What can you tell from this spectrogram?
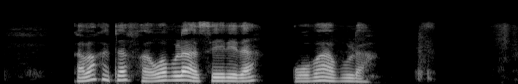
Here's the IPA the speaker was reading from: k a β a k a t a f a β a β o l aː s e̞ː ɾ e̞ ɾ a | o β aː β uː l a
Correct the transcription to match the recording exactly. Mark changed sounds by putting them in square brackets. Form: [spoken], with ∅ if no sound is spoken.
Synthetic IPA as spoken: k a β a k a t a f a [w] a β [u] l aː s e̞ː ɾ e̞ ɾ a | o β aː β [u] l a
